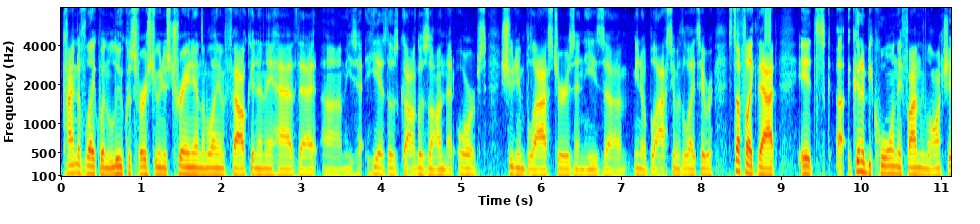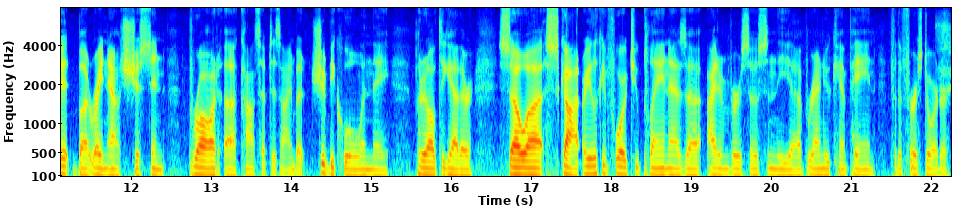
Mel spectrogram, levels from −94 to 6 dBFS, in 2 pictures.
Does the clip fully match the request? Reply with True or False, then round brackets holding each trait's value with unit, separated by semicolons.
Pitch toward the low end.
True (115 Hz)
